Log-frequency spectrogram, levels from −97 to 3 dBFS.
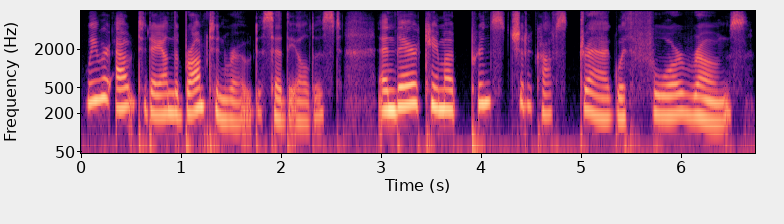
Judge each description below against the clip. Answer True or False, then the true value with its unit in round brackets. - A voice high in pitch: True (210 Hz)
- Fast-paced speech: False (195 wpm)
